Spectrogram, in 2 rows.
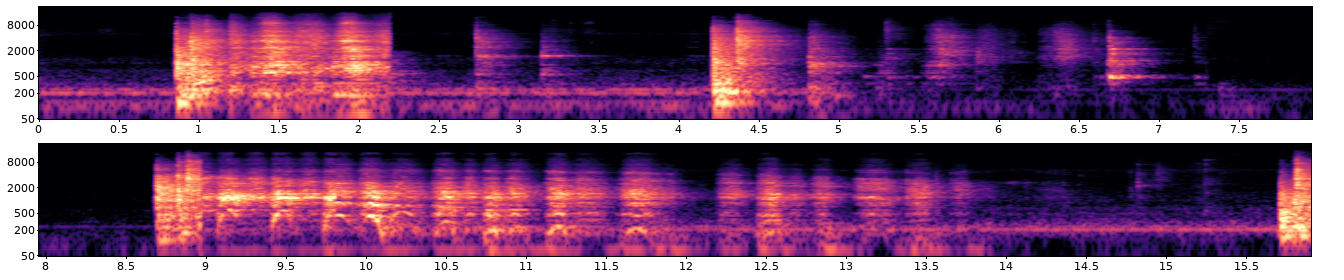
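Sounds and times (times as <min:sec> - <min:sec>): hand saw cutting wood: 0:00.9 - 0:02.2.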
